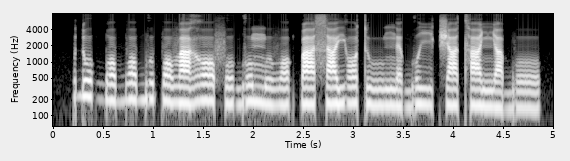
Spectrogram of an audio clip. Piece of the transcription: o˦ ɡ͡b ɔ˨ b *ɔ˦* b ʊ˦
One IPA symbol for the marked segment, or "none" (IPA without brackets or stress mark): ɔ˦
